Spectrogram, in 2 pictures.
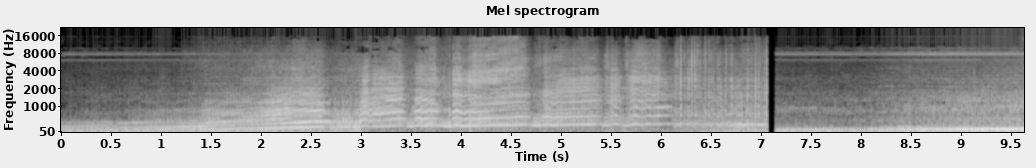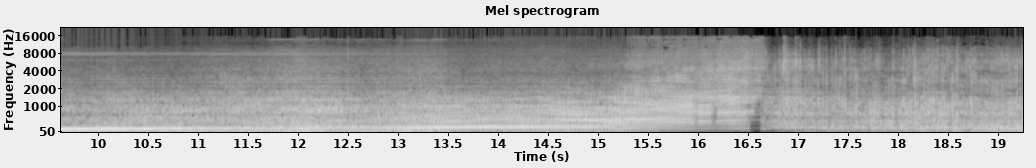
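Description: High-performance car engines accelerating hard, their note climbing in pitch over the first few seconds. It cuts off abruptly about seven seconds in, and another engine pulls with a slower rise in pitch.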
